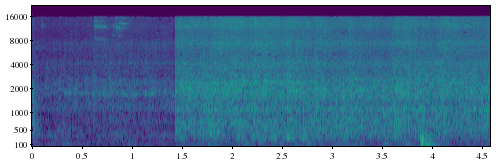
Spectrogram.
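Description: A thick onion, cashew, garlic and ginger masala paste sizzling steadily in a frying pan as it is stirred with a wooden spatula; the sizzle comes in abruptly about a second and a half in, with a soft low knock near the end.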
